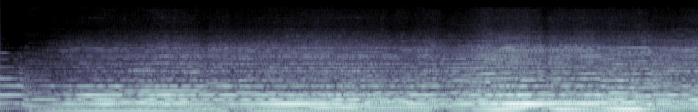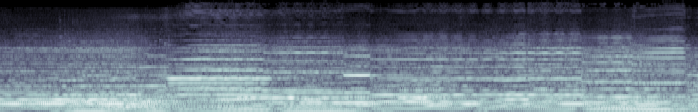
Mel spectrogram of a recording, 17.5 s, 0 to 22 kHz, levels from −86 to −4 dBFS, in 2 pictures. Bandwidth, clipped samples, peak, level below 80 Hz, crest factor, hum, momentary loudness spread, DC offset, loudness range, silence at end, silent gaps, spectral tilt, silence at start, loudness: 16 kHz; under 0.1%; -2 dBFS; -28 dBFS; 14 dB; none; 9 LU; under 0.1%; 4 LU; 0 s; none; -7.5 dB/octave; 0 s; -16 LUFS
